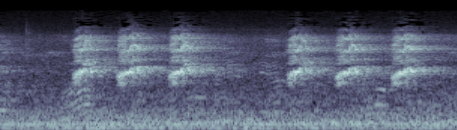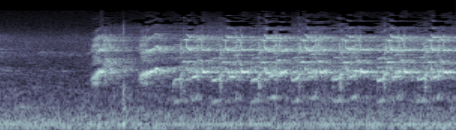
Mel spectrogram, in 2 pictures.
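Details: Orange-winged amazon (curica) in the Amazon, calling to its flock in late afternoon before going to roost: loud harsh squawks in quick runs of two or three, then a dense overlapping chorus of several birds, with a steady low hum behind.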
